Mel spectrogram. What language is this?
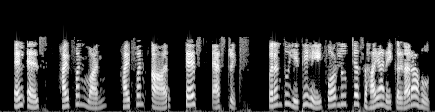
Marathi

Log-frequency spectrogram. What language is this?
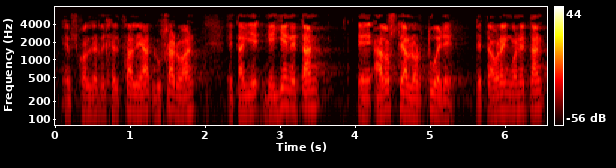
Basque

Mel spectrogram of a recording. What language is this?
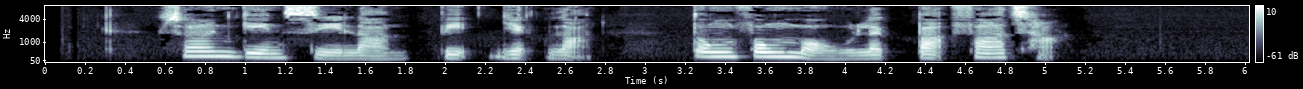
Cantonese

